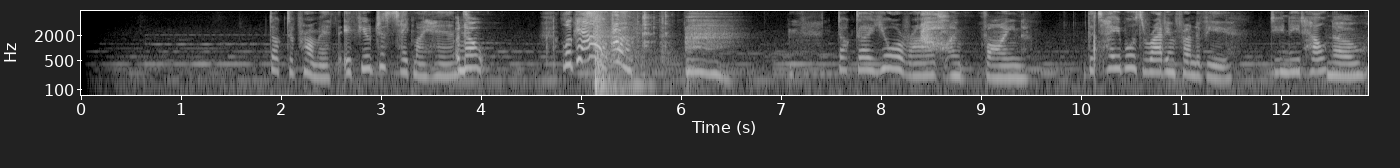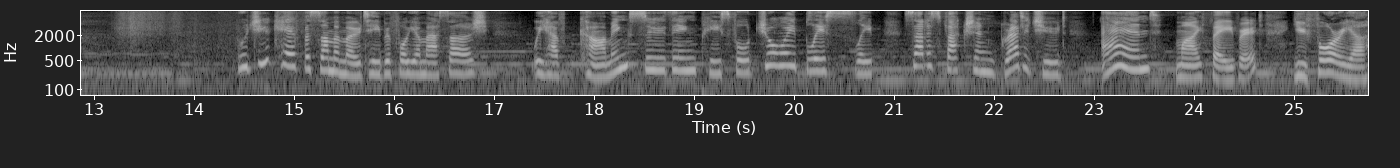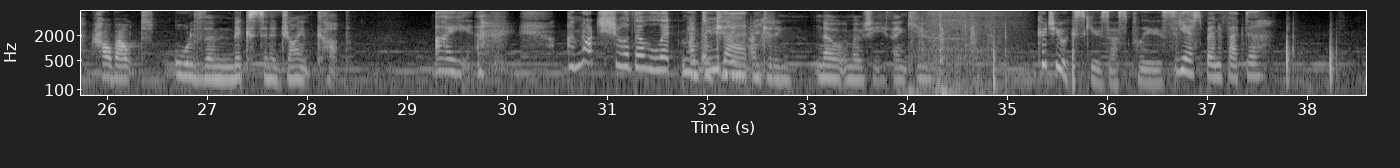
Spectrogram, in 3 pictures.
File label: Assistant AU Young Helpful Sweet, australian voice over; Earth Eclipsed; accents characters age voice samples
